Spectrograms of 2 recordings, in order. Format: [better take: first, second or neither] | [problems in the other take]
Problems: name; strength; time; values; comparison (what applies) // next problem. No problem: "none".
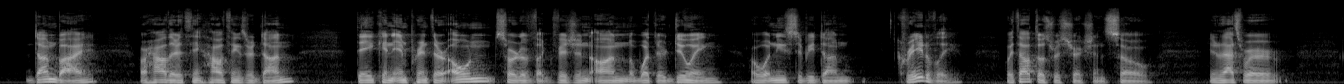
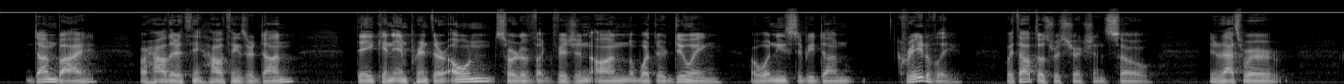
first | high-pitched whine; loud; throughout; 12 kHz, 5 dB below the speech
